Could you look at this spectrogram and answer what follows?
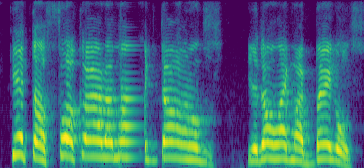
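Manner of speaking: put-on very high-pitched old man voice.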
